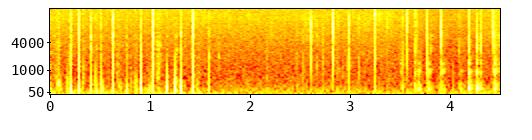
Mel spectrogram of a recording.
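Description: Fingernails scratch a solid light-blue bar of soap with a roughened, carved surface, making chunks crumble off. The result is quick, dry, crisp clicks and crumbly scratches with almost no ring: a dense flurry, a brief quiet pause, then another run of sharp, bright snaps.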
